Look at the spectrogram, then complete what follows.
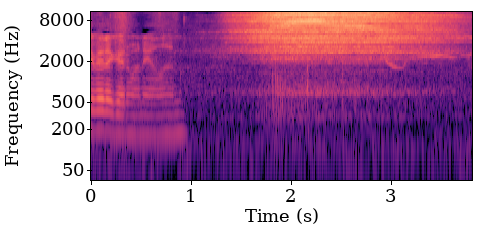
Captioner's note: chicken inhales; more wheezing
